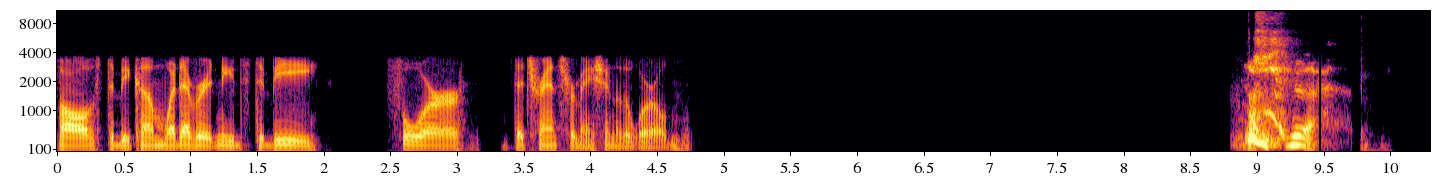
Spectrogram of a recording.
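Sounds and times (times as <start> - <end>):
speech: 0.0 - 4.8, 8.8 - 9.6
person sneezing: 8.8 - 9.8.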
